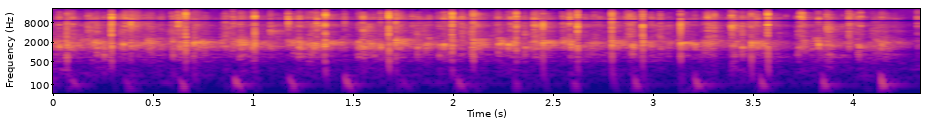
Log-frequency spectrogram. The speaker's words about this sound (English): So let's give a big hand to them.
